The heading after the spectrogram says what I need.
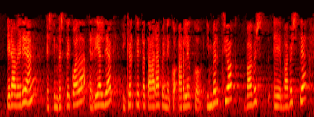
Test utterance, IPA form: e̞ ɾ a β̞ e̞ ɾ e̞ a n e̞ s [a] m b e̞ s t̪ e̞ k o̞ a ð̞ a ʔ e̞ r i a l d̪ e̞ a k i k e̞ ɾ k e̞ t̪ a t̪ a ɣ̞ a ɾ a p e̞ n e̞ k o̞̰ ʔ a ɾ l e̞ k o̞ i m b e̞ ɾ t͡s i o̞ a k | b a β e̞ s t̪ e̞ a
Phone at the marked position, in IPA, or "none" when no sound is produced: i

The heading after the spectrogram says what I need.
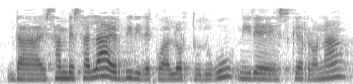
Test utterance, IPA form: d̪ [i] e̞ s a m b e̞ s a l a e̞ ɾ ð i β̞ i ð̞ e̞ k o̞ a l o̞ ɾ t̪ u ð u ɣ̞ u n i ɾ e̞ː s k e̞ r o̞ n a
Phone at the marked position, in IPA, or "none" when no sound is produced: a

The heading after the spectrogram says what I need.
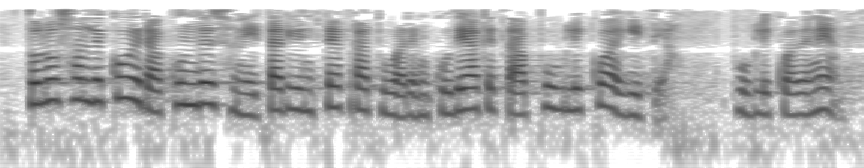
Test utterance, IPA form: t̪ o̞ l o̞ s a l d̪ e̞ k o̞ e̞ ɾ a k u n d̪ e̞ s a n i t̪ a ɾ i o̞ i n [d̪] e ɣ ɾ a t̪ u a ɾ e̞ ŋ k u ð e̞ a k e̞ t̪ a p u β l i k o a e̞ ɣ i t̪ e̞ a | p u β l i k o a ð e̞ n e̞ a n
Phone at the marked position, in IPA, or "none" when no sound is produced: t̪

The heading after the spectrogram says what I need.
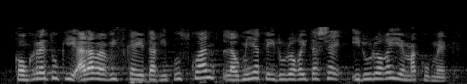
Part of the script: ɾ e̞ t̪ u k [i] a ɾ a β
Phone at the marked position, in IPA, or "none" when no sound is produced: i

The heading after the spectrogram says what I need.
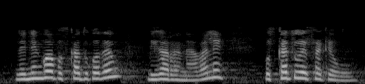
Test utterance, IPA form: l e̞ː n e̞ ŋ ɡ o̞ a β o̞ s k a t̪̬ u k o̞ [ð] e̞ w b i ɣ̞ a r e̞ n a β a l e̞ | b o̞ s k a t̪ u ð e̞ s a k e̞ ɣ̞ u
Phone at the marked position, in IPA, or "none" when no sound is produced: ð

